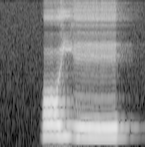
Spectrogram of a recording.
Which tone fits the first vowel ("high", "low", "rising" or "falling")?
high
